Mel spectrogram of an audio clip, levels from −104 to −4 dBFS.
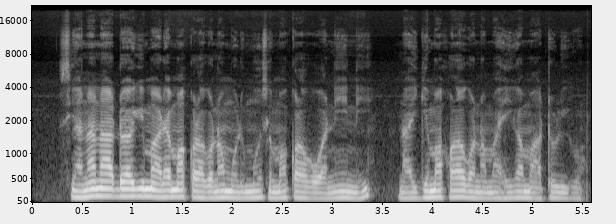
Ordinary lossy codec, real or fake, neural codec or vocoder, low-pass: none; real; none; 19.8 kHz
